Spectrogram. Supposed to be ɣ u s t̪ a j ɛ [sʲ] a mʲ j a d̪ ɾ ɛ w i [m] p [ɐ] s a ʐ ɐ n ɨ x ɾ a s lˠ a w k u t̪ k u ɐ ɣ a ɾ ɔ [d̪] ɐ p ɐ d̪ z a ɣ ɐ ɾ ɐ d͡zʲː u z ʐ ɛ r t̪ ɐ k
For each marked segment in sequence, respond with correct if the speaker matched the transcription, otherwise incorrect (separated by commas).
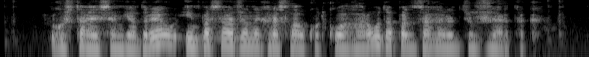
correct, correct, incorrect, correct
